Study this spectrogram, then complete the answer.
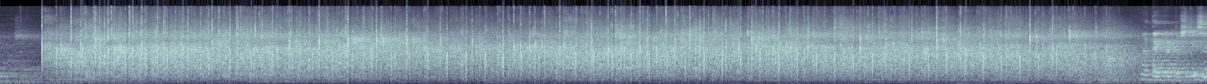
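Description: An audience claps and applauds loudly in an echoing hall.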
